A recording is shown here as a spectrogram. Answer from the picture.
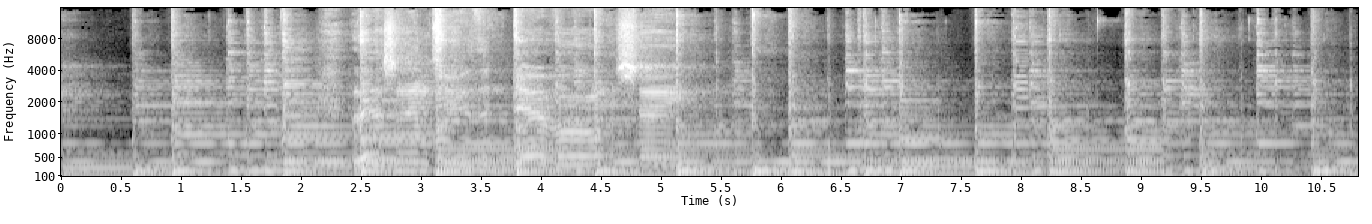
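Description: Steel-string acoustic guitar strummed in a steady rhythm, chords ringing between the strokes.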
